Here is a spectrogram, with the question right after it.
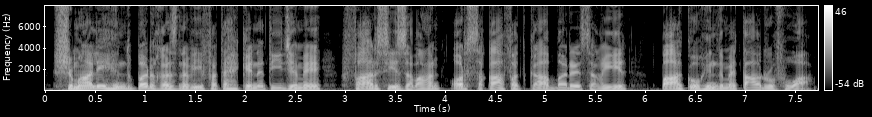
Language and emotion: Urdu, neutral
